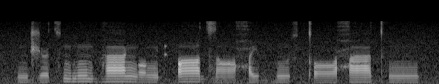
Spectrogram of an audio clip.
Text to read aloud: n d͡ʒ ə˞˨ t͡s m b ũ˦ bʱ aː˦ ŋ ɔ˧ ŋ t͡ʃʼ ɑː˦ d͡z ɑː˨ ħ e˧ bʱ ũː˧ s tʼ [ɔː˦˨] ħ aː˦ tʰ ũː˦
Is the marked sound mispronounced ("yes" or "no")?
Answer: yes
